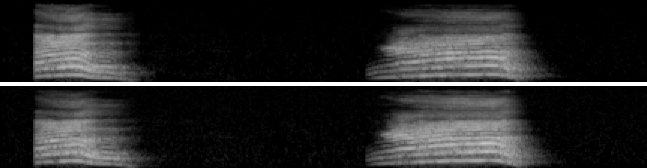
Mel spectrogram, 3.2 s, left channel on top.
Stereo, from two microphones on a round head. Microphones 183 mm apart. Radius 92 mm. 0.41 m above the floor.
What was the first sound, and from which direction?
A scream, 35° left (ahead or behind).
